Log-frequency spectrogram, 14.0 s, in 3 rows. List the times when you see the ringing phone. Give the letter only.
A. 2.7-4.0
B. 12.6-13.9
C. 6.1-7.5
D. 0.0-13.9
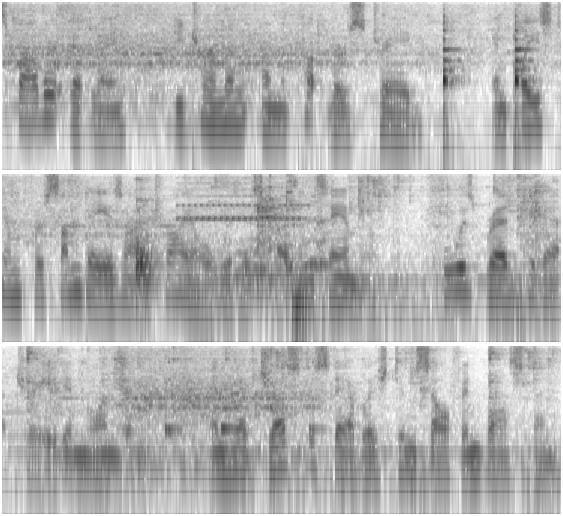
C.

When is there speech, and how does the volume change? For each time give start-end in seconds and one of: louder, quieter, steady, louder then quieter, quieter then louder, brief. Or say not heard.
0.0-13.9 steady.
